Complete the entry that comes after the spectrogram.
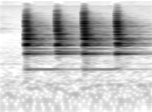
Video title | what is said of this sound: Art Forger Tries To Remake Four Masterpieces With Waldemar - Handmade In Bolton | you can listen it's not cracked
